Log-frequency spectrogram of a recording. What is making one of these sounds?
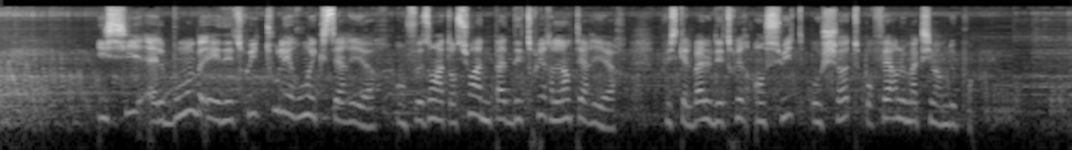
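A young woman speaks, commenting.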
